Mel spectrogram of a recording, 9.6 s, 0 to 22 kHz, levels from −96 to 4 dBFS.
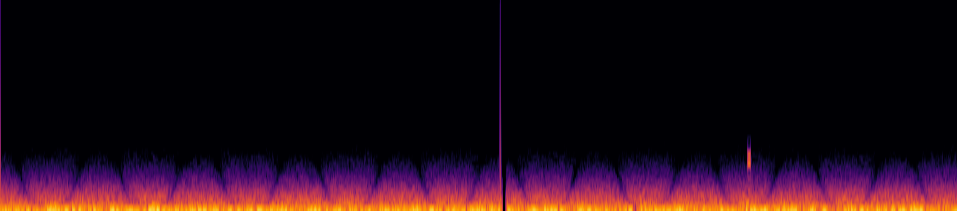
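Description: At 1.52 s, 5.00–5.07 s and 7.47–7.50 s, damaged data in a compressed stream garbles decoded frames into short glitches, appearing as abrupt broadband vertical streaks.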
